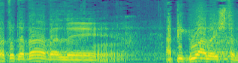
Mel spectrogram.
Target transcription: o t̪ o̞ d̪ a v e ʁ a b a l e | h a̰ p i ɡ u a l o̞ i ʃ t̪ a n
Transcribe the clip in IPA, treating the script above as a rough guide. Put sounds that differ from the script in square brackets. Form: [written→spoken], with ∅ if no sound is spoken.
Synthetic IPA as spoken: o t̪ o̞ d̪ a v [e→a] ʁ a [b→v] a l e | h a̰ p i ɡ u a l o̞ i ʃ t̪ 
